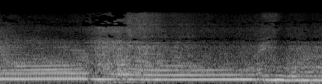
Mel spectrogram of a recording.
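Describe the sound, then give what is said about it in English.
A moving 1976 two-door Escort rally car with a Cosworth BDA engine gives a loud, sustained buzzing engine drone at a fairly steady pitch, dipping briefly early on and again near the end. “That's an Escort. With a BDA Cosworth engine. Well, definitely with a Cosworth engine. Two-door 1976 Greg Carr style rally. And moving too.”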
